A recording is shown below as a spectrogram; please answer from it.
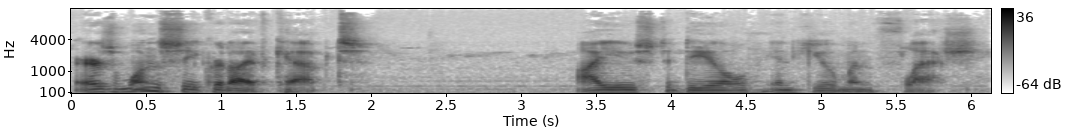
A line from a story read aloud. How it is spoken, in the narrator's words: said quietly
